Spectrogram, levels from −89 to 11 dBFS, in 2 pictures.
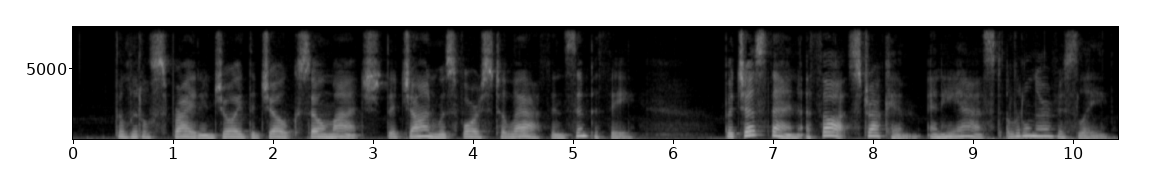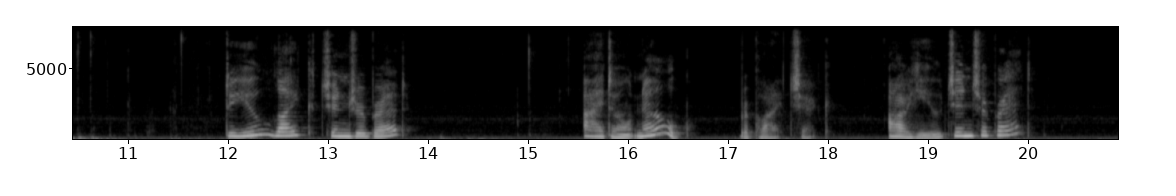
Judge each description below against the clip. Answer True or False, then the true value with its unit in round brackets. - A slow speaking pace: True (120 wpm)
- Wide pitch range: True (5.8 semitones)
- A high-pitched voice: True (200 Hz)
